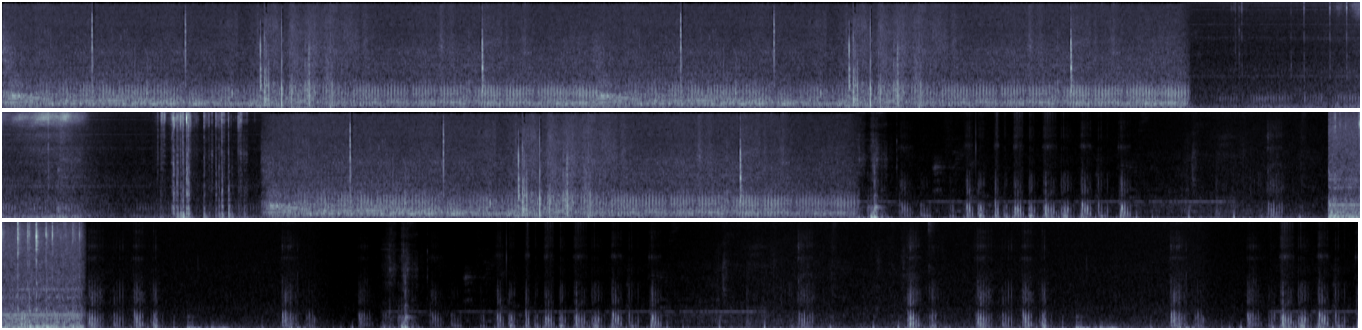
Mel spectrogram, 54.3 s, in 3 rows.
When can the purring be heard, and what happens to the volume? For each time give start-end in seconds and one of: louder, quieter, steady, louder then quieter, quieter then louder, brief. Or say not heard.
0.0-54.2 quieter.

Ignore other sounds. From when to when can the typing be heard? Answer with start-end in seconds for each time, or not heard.
35.8-37.4.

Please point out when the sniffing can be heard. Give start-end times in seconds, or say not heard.
not heard.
